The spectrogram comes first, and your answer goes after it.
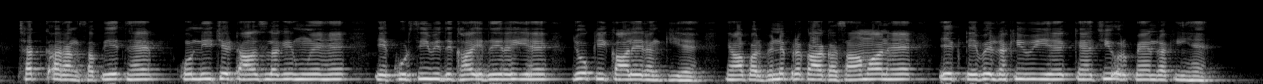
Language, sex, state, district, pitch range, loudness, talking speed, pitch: Angika, female, Bihar, Madhepura, 220-240 Hz, -15 LUFS, 195 wpm, 235 Hz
